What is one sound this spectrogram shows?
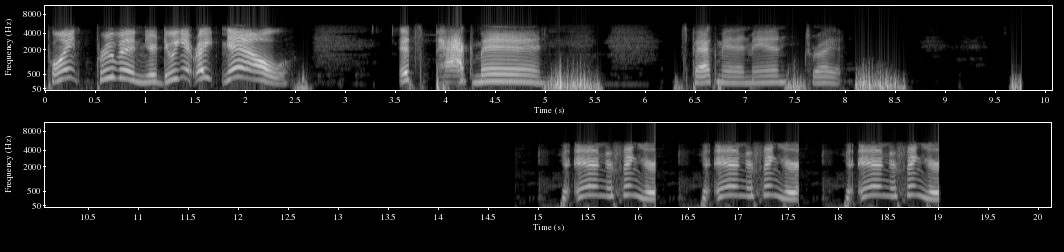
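A teenage girl talks with animation into a headset microphone, close by.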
